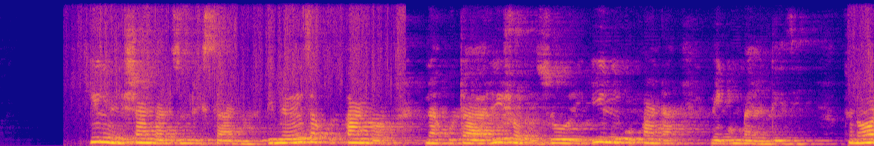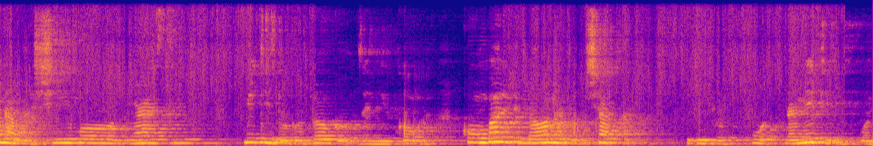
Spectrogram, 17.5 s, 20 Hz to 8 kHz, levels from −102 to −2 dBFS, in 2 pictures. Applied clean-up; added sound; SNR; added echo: neural separator model SepFormer DNS4.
